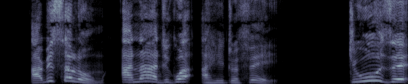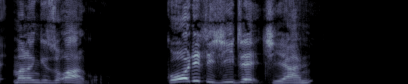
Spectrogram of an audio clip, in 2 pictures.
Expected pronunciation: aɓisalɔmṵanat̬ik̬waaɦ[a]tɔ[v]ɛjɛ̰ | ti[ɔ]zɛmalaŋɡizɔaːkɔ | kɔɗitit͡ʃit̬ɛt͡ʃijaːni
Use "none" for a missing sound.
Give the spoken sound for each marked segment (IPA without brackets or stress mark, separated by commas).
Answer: i, f, u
